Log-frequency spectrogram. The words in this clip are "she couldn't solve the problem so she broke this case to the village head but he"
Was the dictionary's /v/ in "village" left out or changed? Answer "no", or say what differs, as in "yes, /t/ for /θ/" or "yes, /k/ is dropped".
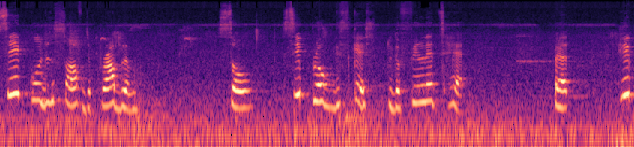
yes, /f/ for /v/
